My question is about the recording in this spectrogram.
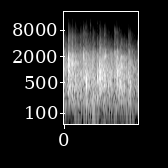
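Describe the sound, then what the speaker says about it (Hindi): An audience at a gathering gives a burst of applause for a speaker, a steady wash of many clapping hands lasting a second or two at moderate volume. "एक बार जोरदार तालियां सर के लिए।"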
